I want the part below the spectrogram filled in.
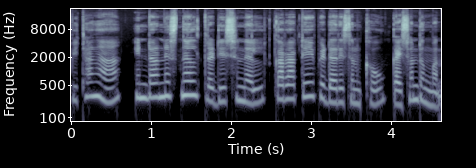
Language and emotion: Bodo, neutral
